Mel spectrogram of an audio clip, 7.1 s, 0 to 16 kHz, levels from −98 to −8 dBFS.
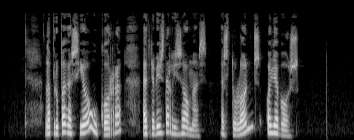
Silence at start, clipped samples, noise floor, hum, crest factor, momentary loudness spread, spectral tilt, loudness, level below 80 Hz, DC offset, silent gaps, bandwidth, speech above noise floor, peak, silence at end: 0.9 s; under 0.1%; -82 dBFS; none; 20 dB; 10 LU; -5 dB/octave; -27 LUFS; -80 dBFS; under 0.1%; none; 11.5 kHz; 56 dB; -8 dBFS; 1.15 s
